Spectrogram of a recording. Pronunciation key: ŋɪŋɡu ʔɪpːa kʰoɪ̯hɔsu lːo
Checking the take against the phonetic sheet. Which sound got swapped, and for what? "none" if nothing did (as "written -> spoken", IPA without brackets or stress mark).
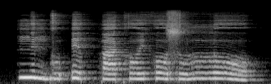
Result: ɔ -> o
